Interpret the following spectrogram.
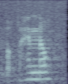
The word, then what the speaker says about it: Papageno: Así el efecto Weather, también está el efecto papageno, que hacen como este ¿Cómo match. se pronuncia?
